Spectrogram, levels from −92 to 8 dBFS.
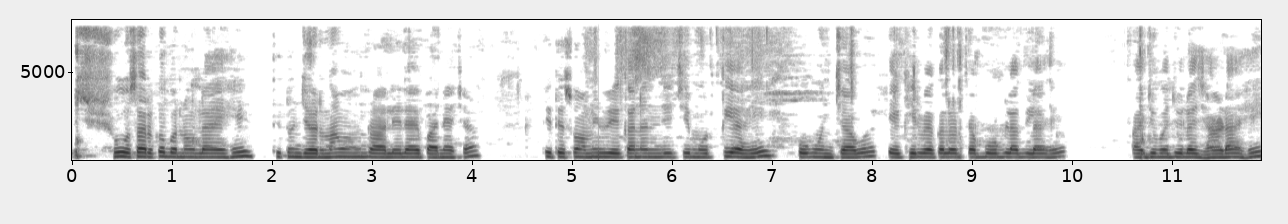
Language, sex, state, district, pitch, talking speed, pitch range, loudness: Marathi, female, Maharashtra, Nagpur, 210 Hz, 135 wpm, 205-225 Hz, -22 LUFS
